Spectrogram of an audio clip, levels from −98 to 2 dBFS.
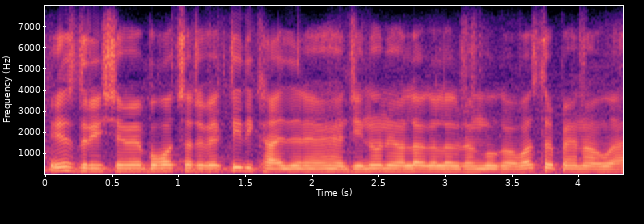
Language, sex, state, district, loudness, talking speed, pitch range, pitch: Hindi, male, Jharkhand, Garhwa, -16 LUFS, 235 wpm, 140-150 Hz, 145 Hz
